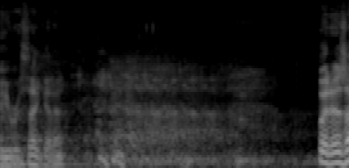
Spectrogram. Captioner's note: attendees laughing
